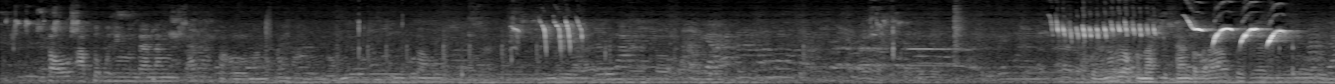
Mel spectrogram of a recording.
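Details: White-rumped shama (murai batu) trained on canary song: scattered quiet notes and a faint hum, then near the end a buzzy canary-style trill followed by loud descending whistled slurs.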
